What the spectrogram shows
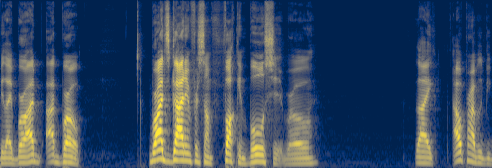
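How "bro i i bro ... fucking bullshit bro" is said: loud, angry, indignant, pissed-off, stammering delivery. Picturing getting locked up for nothing: acting pissed off. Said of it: "I'd be so pissed".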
